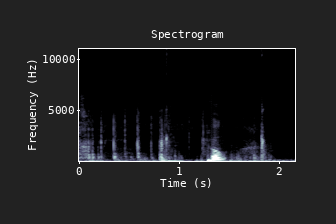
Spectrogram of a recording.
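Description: A run of small clicks and knocks as a hand works the plug in a car's dashboard 12-volt power socket and pulls it out.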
